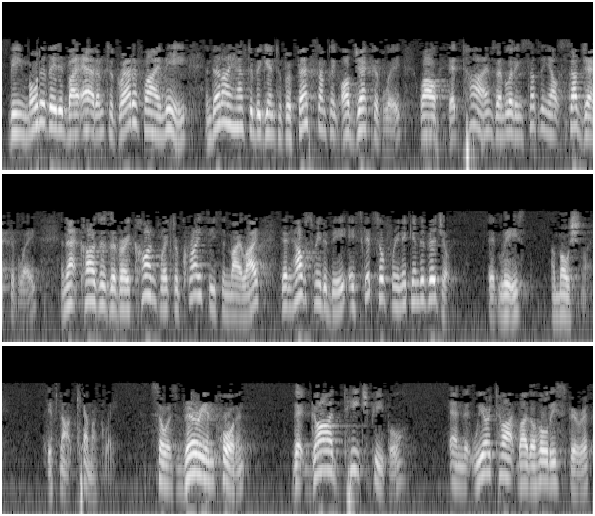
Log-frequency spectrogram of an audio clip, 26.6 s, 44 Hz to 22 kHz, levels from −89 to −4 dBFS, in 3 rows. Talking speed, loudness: 150 wpm, -18 LUFS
